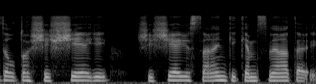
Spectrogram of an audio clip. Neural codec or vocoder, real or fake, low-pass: autoencoder, 22.05 kHz, a latent of 192 numbers a frame, VITS, trained on many speakers; fake; 9.9 kHz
